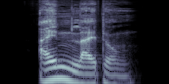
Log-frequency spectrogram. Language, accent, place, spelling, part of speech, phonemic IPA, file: German, Germany, Berlin, Einleitung, noun, /ˈaɪ̯nlaɪ̯tʊŋ/, De-Einleitung.ogg
- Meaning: 1. introduction 2. preamble 3. inlet (of water) 4. induction (of labour)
